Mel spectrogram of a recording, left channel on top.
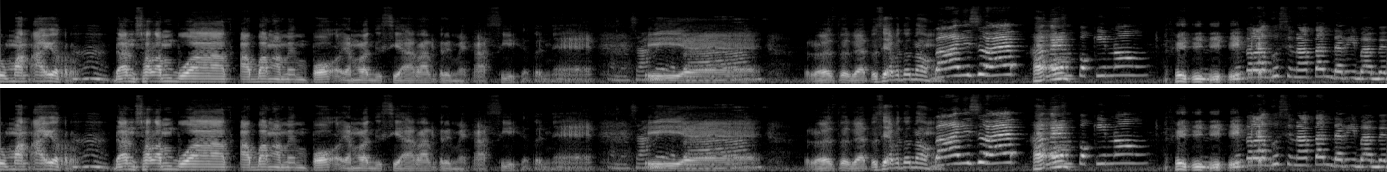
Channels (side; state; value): both; identical; correlation 1.00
